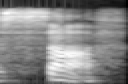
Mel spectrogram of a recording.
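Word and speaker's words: ת: Now, it used to be in the Ashkenazi pronunciation that taf, without a dagesh, without this dot, would be a saf.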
